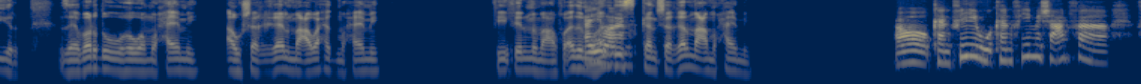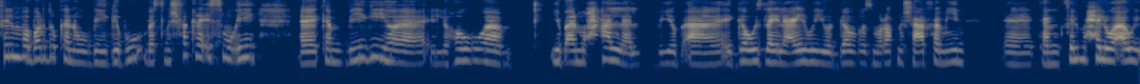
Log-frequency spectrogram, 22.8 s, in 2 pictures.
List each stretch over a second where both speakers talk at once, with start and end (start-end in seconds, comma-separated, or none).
none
